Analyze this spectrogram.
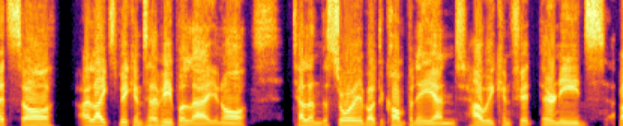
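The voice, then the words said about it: Irish accent. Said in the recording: “I think the Irish accent is beginning to, everyone is noticing it ... the Irish accent did not go unnoticed”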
